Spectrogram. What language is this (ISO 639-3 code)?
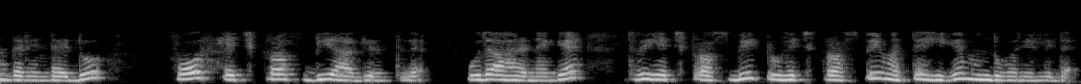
kan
